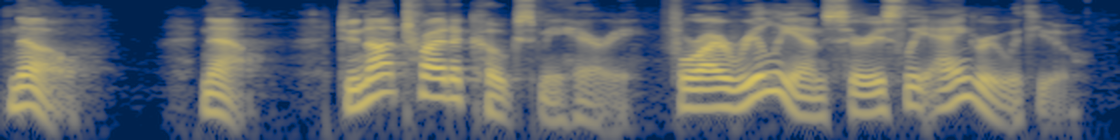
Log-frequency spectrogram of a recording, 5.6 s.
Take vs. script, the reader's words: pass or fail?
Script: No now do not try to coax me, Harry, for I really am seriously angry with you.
pass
